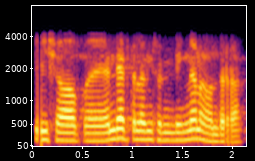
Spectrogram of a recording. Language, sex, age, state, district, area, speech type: Tamil, male, 30-45, Tamil Nadu, Tiruvarur, rural, conversation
